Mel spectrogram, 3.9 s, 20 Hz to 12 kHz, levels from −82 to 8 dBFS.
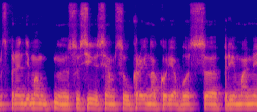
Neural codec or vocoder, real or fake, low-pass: none; real; 10.8 kHz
